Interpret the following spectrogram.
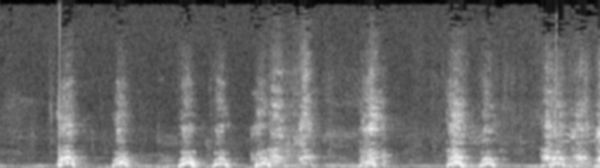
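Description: Dog barking repeatedly, about two barks a second in short runs, with a brief pause midway.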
